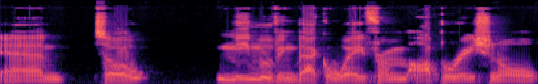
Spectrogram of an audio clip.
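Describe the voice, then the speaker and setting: A man with a plain, everyday voice speaks at a fairly low pitch with ordinary pitch variation, recorded with a dry, close sound and no echo. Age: 50s. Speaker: business owner. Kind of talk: podcast panel discussion.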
